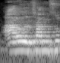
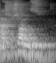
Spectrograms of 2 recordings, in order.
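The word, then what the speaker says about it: الشمس: যদি আলিফ লাম দেই আলশামসু কেউ পড়তে পারবে না আশশামসুম তার মানে লামের উচ্চারণ তো হয় নাই আলিফ লামের লামের উচ্চারণ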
